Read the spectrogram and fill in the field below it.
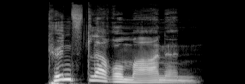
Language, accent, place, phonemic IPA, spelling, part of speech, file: German, Germany, Berlin, /ˈkʏnstlɐʁomaːnən/, Künstlerromanen, noun, De-Künstlerromanen.ogg
- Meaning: dative plural of Künstlerroman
